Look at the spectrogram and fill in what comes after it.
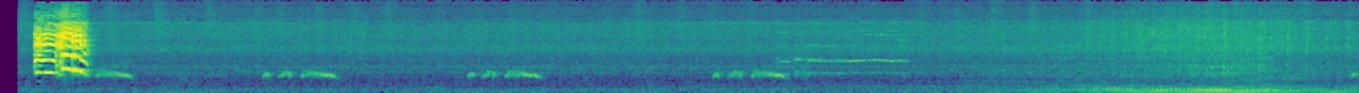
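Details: ['Young bekisar rooster in Magelang, Indonesia, just learning to crow, having first crowed about three days earlier: one loud, harsh, broadband burst near the start, then a few faint, short, hoarse notes over steady low background rumble.']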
